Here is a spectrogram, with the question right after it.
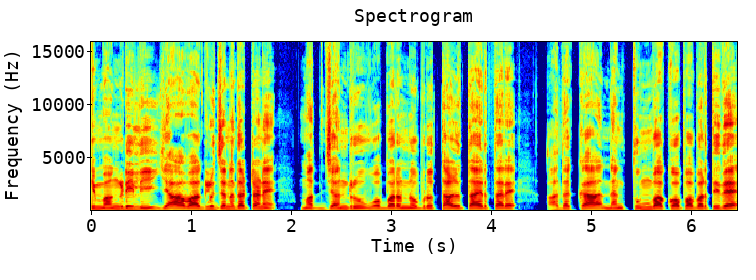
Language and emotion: Kannada, angry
